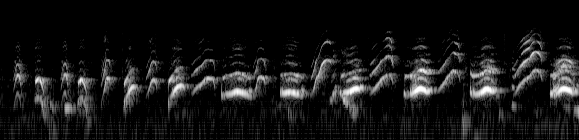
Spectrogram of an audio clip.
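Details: Indian ringneck parakeet talking and barking in a long unbroken series of short, harmonic, bark-like notes, many sliding upward, growing louder toward the end.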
